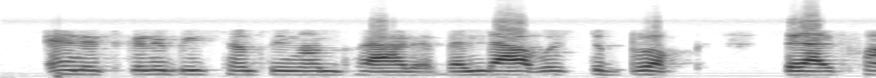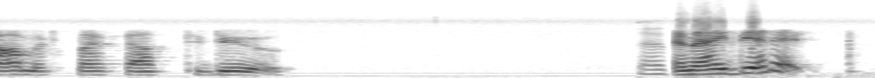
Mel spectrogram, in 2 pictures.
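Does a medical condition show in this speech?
Yes: cerebral palsy.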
